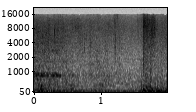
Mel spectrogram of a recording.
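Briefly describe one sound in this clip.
A fire crackles close by.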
